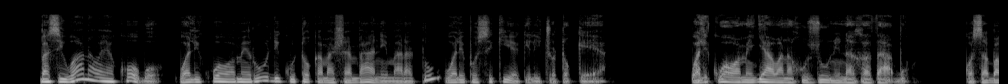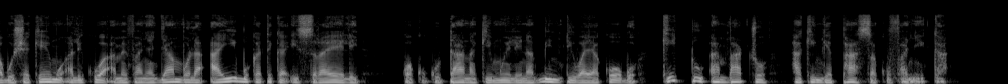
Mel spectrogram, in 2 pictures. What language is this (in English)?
Swahili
